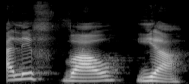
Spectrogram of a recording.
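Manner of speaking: الف، واو، یا said slowly, each vowel held open; teacher drilling the class, slow and held; practice drill. Shown as a demonstration. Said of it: "مشق".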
